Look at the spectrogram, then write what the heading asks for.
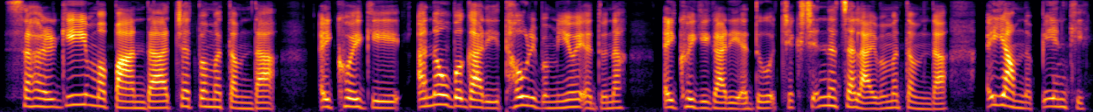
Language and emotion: Manipuri, happy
